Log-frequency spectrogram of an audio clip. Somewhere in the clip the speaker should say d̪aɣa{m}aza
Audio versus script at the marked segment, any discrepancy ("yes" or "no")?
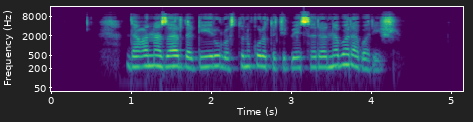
yes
